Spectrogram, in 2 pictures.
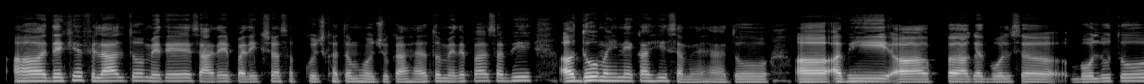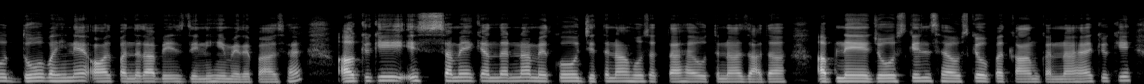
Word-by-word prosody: अ, 155 +2 +4
देखिए, 165 +3 +1
फिलहाल 165 -1 +2
तो 175 0 -1
मेरे 155 0 -1
सारे 140 0 -1
परीक्षा, 135 +2 -2
सब 135 -1 -11
कुछ 130 -2 -6
खत्म 135 +1 -4
हो 135 -2 -4
चुका 125 -1 -4
है, 125 +1 -2
तो 150 +3 -4
मेरे 145 +1 -4
पास 160 +2 -4
अभी 175 +3 -2 0.3
अ, 160 - +8
2 175 +3 +5
महीने 170 -1 0
का 160 - -1
ही 160 0 -3
समय 120 -5 -5
है, 120 - -6
तो 125 +1 -4 0.3
अ, - - +4 0.4
अभी 140 +1 +1
अ, - - -1
प 130 +1 +3 0.2
अगर 130 +1 -2
बोल 130 +1 -4
स - - -10 0.6
बोलूँ, 130 +3 -3
तो 155 +2 -2
2 150 +3 -1
महीने 160 +2 +1
और 145 -2 +2
15-20 135 -1 0
दिन 130 -1 -4
ही 135 - -1
मेरे 120 -1 -2
पास 120 0 -4
हैं 165 +5 0 0.4
अ, 145 +1 +9
क्योंकि 180 +2 +1 0.2
इस 170 -2 -1
समय 165 -1 +2
के 165 - +2
अंदर 155 0 0
ना, 160 +1 0
मेरे 150 -2 0
को 155 0 +1
जितना 145 +1 -2
हो 140 - 0
सकता 135 -1 -2
है, 135 - +1
उतना 130 0 -3
ज़्यादा 130 0 -1 0.4
अपने 145 +2 +3 0.2
जो 145 0 +2
स्किल्स 155 +2 -2
हैं, 145 - +3
उसके 140 +2 -1
ऊपर 140 -1 0
काम 125 0 0
करना 125 0 -3
है, 130 +2 +1
क्योंकि 155 +5 -5
140 Hz, 180 wpm, -24 LUFS, 130-155 Hz, 0.6 s, अ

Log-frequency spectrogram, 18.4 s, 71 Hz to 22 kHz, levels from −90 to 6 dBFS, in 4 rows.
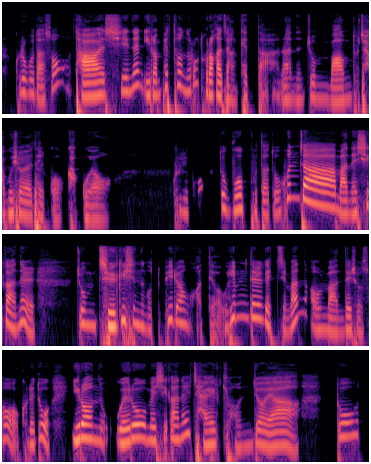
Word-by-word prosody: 그러고 215 -2 -5
나서 275 - -4
'다시는 190 - +4
이런 190 0 -1
패턴으로 300 - -4
돌아가지 185 - +2
않겠다.'라는 145 - -9
좀 160 -2 -10
마음도 140 +3 -1
잡으셔야 160 -1 -2
될 135 - -2
것 120 +1 -12
같고요. 125 -2 -6 0.8
그리고 180 +7 -13 0.3
또 225 - -2
무엇보다도 170 -5 -3
혼자만의 250 - +6
시간을 245 -3 0 0.5
좀 215 -3 -3
즐기시는 205 0 +5
것도 165 - -13
필요한 260 -5 -2
것 - - -24
같아요. - - -13
힘들겠지만 300 - -1
얼마 165 -2 -4
안 145 -1 -6
되셔서 165 +8 -3
그래도 180 +8 -2 0.3
이런 225 -3 +5
외로움의 220 +3 +4
시간을 275 +9 -1
잘 175 +1 -1
견뎌야 165 -1 -2 0.5
또 270 +2 -2
195 Hz, 305 characters per minute, -25 LUFS, 160-245 Hz, 0.8 s, 혼자만의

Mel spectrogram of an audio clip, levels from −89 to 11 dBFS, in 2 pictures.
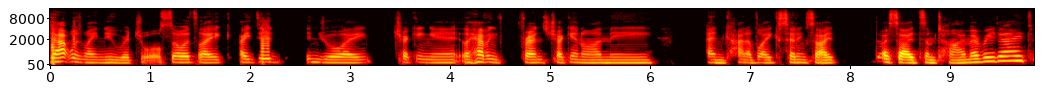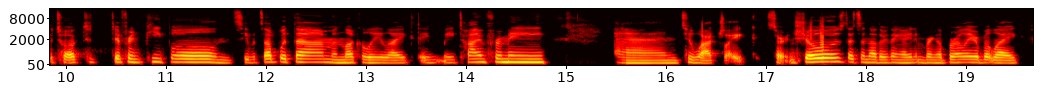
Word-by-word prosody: that 245 +1 +7
was 240 -4 -4
my 185 -1 -3
new 180 0 -5
ritual, 170 -1 -6
so 200 -1 0
it's 195 0 +1
like, 185 +1 -1
I 200 - -1
did 220 0 -2 0.3
enjoy 185 -3 -1 0.2
checking 200 0 -7
in 185 0 -5
like, 195 - 0
having 210 -3 +2 0.2
friends 185 -3 0
check 180 +3 -3
in 195 -2 -4
on 180 0 -2
me, 180 0 -3 0.5
and 185 -2 -1
kind 160 - -6
of 175 - -6
like 175 -2 -3
setting 190 -2 -2
aside 175 0 +1 0.5
aside 180 -4 +7
some 190 -3 0
time 175 +2 -2
every 250 +6 +4
day 300 +1 +4
to 295 - -19
talk 185 -1 0
to 210 +1 -16 0.2
different 210 -1 -1
people 210 -3 +2
and 175 -3 -8
see 190 - -8
what's 185 +1 -9
up 210 0 +3
with 215 -2 -1
them, 210 -2 +1
and 180 -1 -1
luckily, 180 -1 0
like, 170 0 -3
they 175 - -7
made 180 0 -12
time 215 +1 -2
for 220 - -2
me 210 -1 +5 0.7
and 165 -1 -3
to 200 - -4
watch 155 -3 -1
like - - -6 0.2
certain - - -5
shows, 240 +2 +7
that's 215 -1 -4
another 190 -3 -1
thing 190 -2 -4
I - - -1
didn't 185 +1 -5
bring 180 -1 -2
up 175 0 -5
earlier, 190 0 +2
but, 185 -1 0
like, 165 -1 +1
190 Hz, 200 wpm, -23 LUFS, 180-210 Hz, 0.7 s, that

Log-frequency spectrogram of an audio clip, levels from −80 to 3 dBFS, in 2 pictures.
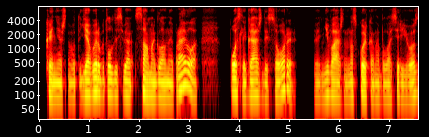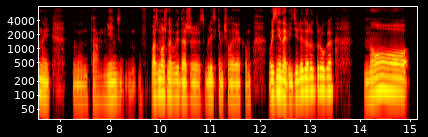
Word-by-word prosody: Конечно, 95 -2 0
вот 95 0 -6
я 105 +1 +5
выработал 110 -2 +3
для 100 - -2
себя 100 0 0
самое 100 -5 +2
главное 95 -2 +1
правило: 135 - +3 0.6
после 110 -4 +3
каждой 100 -2 +2
ссоры, 95 0 +1 0.3
э, 95 -1 -7
неважно, 95 -2 0
насколько 95 +1 +1
она 90 0 -4
была 90 0 -4
серьезной, 95 +2 -2 0.4
м, 85 -1 -8
там, 80 +1 -12
я 95 +1 -2
не 95 - -2
зн 75 -10 -14
в - - -20
возможно, 105 +1 +1
вы 100 +1 -2
даже 95 -2 -2
с - - -14
близким 95 0 -4
человеком 90 -1 -5 0.3
возненавидели 100 -1 +2
друг 120 +1 +2
друга, 125 -1 +1 0.6
но 120 +2 +1
95 Hz, 135 wpm, -21 LUFS, 90-105 Hz, 0.6 s, я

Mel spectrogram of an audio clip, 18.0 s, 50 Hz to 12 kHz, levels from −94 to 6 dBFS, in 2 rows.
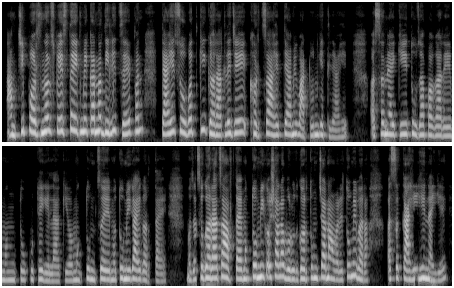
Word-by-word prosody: आमची 225 +5 +1
personal 290 +1 +5
space 310 -1 -1
तर - - +3
एकमेकांना 310 0 +4
दिलीच 285 +1 +2
आहे, 250 +2 +2
पण 320 +2 +1 0.4
त्याही 260 +4 +3
सोबत, 295 -1 -1
की 350 +1 0
घरातले 240 0 +1
जे 280 0 -1
खर्च 255 0 -5
आहेत 230 -3 0
ते 265 - 0
आम्ही 240 +1 0
वाटून 220 0 -3
घेतले 225 -6 -7
आहेत. 175 +2 -13 0.5
असं 255 -1 -2
नाही, 240 -1 0
की 245 +1 0
तुझा 230 -2 -1
पगार 220 -1 -3
आहे. 210 +1 -4
मग 205 0 -4
तू 210 - -6
कुठे 220 +1 -4
गेला 175 -3 -7
किंवा 190 -1 -9
मग 205 - -6
तुमचं 225 0 -1
आहे 215 -1 0
मग 210 0 -4
तुम्ही 225 -2 +2
काय 225 -2 0
करताय? 185 -2 -10 0.4
मग - - -6
जसं 220 +4 -3
घराचा 250 +2 +5
हफ्ता 250 -1 -1
आहे 225 - +2
मग 230 - -1
तो 275 - +4
मी 280 - +4
कशाला 280 +1 +1
भरू? 225 -3 0
घर 230 -2 +2
तुमच्या 255 +1 +1
नावावर 230 -4 0
आहे 205 - -7
तुम्ही 290 +2 0
भरा, 195 -2 -5 0.5
असं 230 +2 -4
काहीही 230 +2 +3
नाही 190 -1 -7
आहे. 230 +5 -10
235 Hz, 195 wpm, -21 LUFS, 215-275 Hz, 0.5 s, personal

